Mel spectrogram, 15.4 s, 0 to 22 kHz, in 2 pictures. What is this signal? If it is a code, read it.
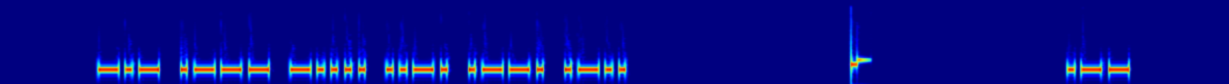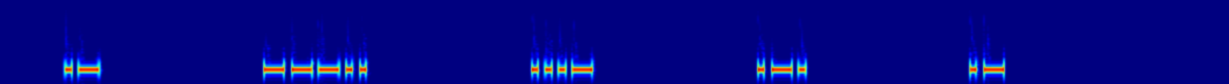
Morse code, heard as a keyed tone, about 28 wpm, spaced as for 12 wpm, 700 Hz. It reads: KJ6FPL WA8VRA
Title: USA Call Signs - 6 Characters - 8x Character Spacing - 28wpm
